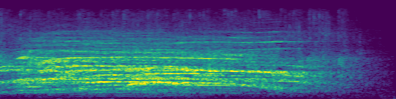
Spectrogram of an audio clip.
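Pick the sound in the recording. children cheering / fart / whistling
children cheering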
